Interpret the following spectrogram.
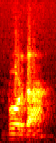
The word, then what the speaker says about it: burada: Burada or burada. You can pronounce it both ways. We usually pronounce burada, and it's spelled both ways.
